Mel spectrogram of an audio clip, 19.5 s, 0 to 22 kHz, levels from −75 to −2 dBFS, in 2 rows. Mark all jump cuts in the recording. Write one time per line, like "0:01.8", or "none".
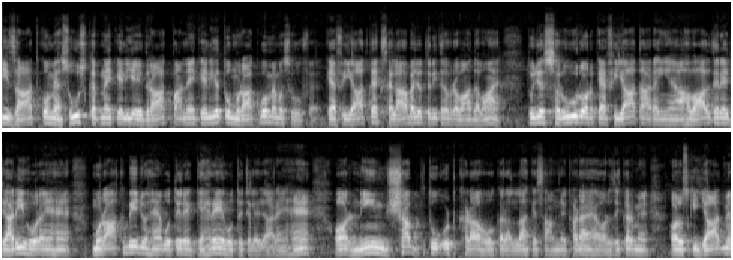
none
